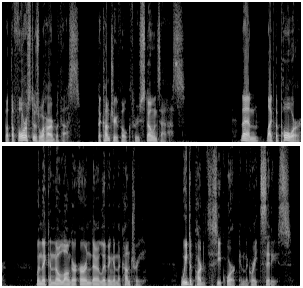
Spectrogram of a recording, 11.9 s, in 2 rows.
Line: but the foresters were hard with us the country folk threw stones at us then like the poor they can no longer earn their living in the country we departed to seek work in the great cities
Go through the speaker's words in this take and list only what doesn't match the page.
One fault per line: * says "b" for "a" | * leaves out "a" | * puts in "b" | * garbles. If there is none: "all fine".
* puts in "when"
